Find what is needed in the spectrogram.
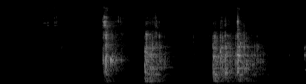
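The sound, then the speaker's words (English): A cocktail shaker full of ice is shaken in three quick bursts of clattering rattles, with small clinks between, as a cocktail is shaken and poured out with the ice; no one talking. “And then we'll just shake it. And then just pour it out with the ice.”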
